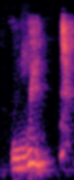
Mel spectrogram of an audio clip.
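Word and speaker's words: huit: J T whe whe it's almost like we we we but we add the T and it becomes whe Spanish eight is oo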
